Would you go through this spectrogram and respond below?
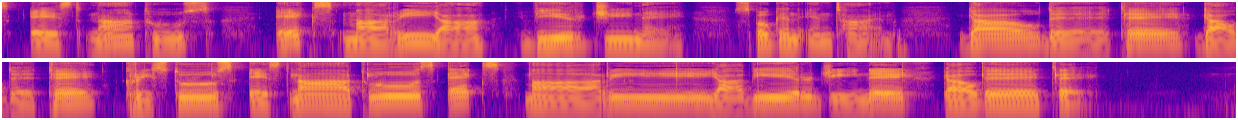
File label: latin pronunciation; gaudete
